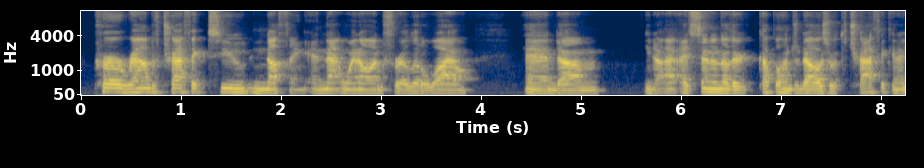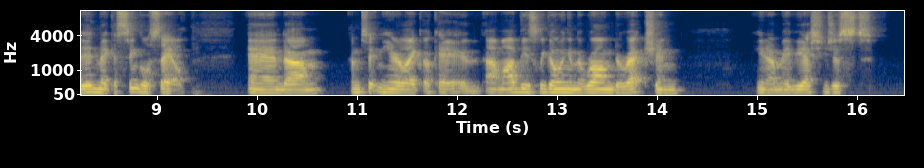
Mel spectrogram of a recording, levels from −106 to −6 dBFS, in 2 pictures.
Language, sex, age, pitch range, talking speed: English, male, 20-39, 120-135 Hz, 200 wpm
